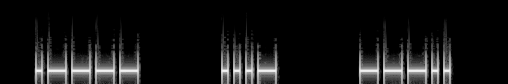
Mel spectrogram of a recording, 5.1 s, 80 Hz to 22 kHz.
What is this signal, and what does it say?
Morse code, heard as a keyed tone, about 20 wpm, spaced as for 8 wpm, 690 Hz. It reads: 1V8
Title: 212 Lesson 34e - Number 8 - Three Characters 20wpm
